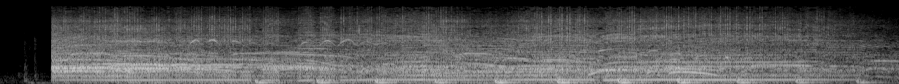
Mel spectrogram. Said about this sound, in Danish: Og så skal vi øh, høre fra manden med motorsaven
